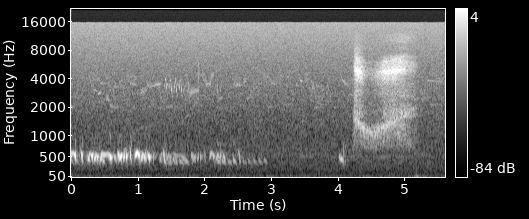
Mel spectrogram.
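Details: Black grouse displaying at the lek: a low, rapid bubbling roo-koo warble lasting about three seconds, then a single harsh hissing sneeze-like whoosh, in a quiet open background.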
